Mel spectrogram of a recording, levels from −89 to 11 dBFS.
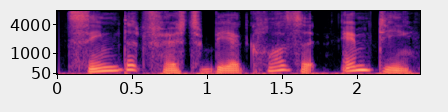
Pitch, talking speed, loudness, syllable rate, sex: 145 Hz, 225 wpm, -18 LUFS, 5.4 syllables/s, male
